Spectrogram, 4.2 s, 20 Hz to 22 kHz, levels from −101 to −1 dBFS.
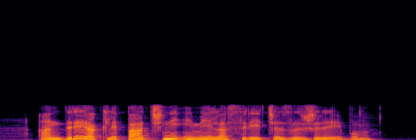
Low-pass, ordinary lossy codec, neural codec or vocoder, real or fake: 5.4 kHz; none; codec, 16 kHz, 16 kbps, FreqCodec, larger model; fake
